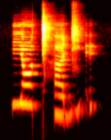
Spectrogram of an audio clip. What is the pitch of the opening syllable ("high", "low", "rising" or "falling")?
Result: high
